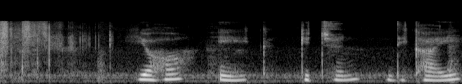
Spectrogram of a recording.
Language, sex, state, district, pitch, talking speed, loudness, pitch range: Hindi, female, Himachal Pradesh, Shimla, 210 Hz, 50 wpm, -20 LUFS, 200-225 Hz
